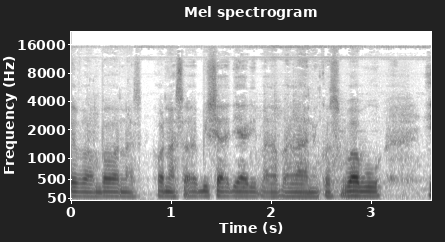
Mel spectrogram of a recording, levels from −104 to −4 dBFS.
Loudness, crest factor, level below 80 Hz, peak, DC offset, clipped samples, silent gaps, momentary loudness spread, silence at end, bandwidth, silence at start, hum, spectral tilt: -37 LUFS; 20 dB; -68 dBFS; -16 dBFS; under 0.1%; under 0.1%; none; 12 LU; 0 s; 15.5 kHz; 0 s; none; -6.5 dB/octave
